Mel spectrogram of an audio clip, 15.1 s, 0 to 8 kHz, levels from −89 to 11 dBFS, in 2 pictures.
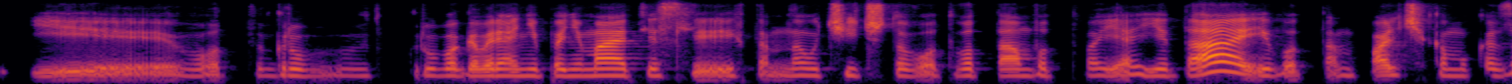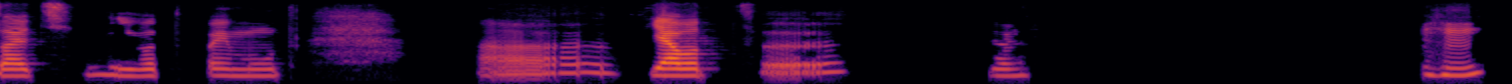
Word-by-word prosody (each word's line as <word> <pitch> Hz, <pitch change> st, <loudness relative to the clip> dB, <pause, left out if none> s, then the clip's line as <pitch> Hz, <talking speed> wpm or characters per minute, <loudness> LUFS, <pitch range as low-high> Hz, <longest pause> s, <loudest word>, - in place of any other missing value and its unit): и 330 Hz, +1 st, -4 dB
вот, -, -, -10 dB
груб 200 Hz, 0 st, -9 dB
Т 195 Hz, -, -26 dB
грубо 205 Hz, 0 st, -4 dB
говоря, 205 Hz, -, +2 dB
они 200 Hz, 0 st, -2 dB
понимают, 205 Hz, +1 st, +4 dB
если 245 Hz, +10 st, -4 dB
их 375 Hz, +1 st, -4 dB
там -, -, -10 dB
научить, 205 Hz, 0 st, -1 dB
что 200 Hz, -, +3 dB
вот, -, -, -8 dB
вот 205 Hz, 0 st, -6 dB
там 200 Hz, -, -1 dB
вот 210 Hz, -1 st, -9 dB
твоя 205 Hz, -1 st, -4 dB
еда, 240 Hz, -, +8 dB
и 240 Hz, -, +3 dB
вот -, -, -9 dB
там 210 Hz, -, -12 dB
пальчиком 205 Hz, -2 st, 0 dB
указать, 200 Hz, 0 st, -3 dB
и 225 Hz, -4 st, -9 dB
вот 200 Hz, 0 st, -7 dB, 0.2 s
поймут. 200 Hz, -1 st, -8 dB, 1.0 s
А, 270 Hz, -, -8 dB, 0.5 s
я 205 Hz, -1 st, +9 dB
вот, 205 Hz, 0 st, 0 dB, 0.3 s
э, 275 Hz, -, -7 dB, 0.9 s
да. 200 Hz, 0 st, -10 dB, 2.0 s
Мгм. 225 Hz, +1 st, -5 dB
205 Hz, 130 wpm, -25 LUFS, 200-215 Hz, 2.0 s, я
